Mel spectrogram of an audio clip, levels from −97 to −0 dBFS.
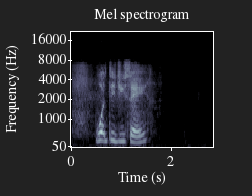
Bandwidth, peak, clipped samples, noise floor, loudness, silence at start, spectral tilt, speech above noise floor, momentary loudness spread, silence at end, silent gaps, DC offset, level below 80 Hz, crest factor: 8.4 kHz; -16 dBFS; under 0.1%; under -90 dBFS; -34 LUFS; 0.05 s; -1.5 dB/octave; over 56 dB; 16 LU; 1.25 s; none; under 0.1%; -86 dBFS; 22 dB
